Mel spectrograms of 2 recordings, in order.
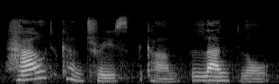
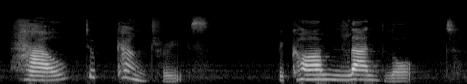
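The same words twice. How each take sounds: First: The stress contrast is natural and mild. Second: The stress contrast is strongly exaggerated.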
